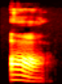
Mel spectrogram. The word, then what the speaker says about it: о: We write о, but we pronounce а.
